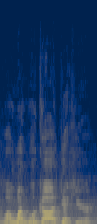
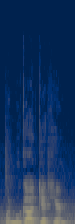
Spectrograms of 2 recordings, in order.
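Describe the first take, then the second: First: Higher and louder, stumbling start; the girl demanding an answer; girl pressing the tiger, louder and urgent; insistent child. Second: Put-on higher, asking little girl; girl asking the tiger when God comes; child's question. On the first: Acted. Girl repeats demanding question. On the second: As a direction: innocent girl's question, pitched up. Girl asks about God.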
